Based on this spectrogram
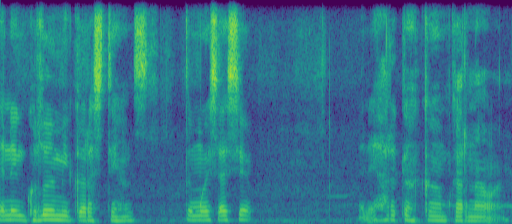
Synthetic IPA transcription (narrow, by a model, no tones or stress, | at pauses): ɐneɡʱuləːmikɐɾɐst̪iɦɐns | t̪ɨmoːsaːsi | ɐ̰nḛɦɐɾkɐ̃ɦkaːmkɐɾnaːʋa̰ːn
